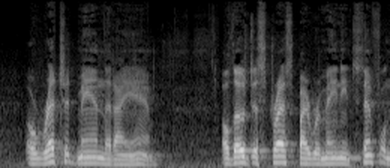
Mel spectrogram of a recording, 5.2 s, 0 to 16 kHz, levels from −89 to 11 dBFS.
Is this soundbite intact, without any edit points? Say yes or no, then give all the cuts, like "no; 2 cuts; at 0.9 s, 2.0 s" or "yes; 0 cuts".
no; 1 cut; at 2.8 s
